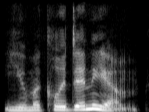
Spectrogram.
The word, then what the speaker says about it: umeclidinium: Umeclidinium has 6 syllables. U like the letter in the alphabet, U. M like money. Cli like clip, as in you clip or cut a recipe out of a magazine, Cli.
